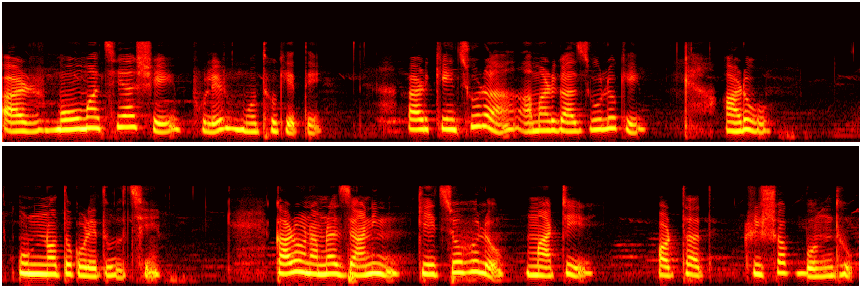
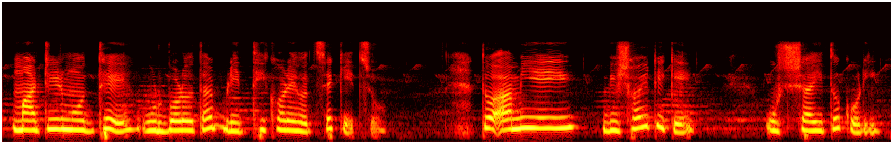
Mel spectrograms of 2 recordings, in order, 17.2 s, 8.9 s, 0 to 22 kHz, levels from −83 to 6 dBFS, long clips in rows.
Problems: background sounds at intervals, continuous background conversations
